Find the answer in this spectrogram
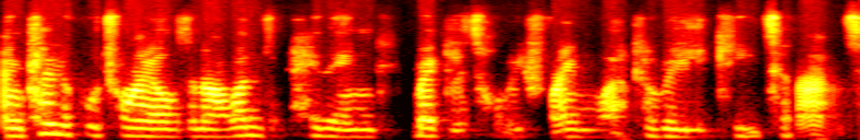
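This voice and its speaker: A woman with a British accent at a fairly quick pace. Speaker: pharmaceutical industry research director. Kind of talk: panel discussion statement.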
